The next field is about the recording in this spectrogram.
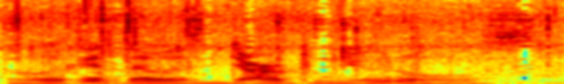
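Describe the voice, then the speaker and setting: Casual male stream host, mid-pitched, chatty and rambling, with frying and sizzling clearly heard behind him. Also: measured pace, background noise. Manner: chatty, rambling, joking asides. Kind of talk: casual live cooking demo. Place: home kitchen.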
